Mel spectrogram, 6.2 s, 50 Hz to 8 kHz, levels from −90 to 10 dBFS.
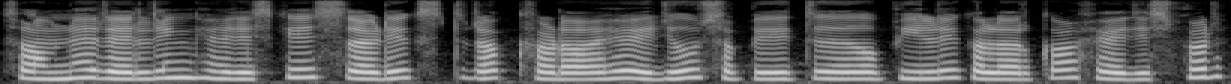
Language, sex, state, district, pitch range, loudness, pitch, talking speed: Hindi, female, Madhya Pradesh, Bhopal, 235-275 Hz, -14 LUFS, 245 Hz, 175 wpm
